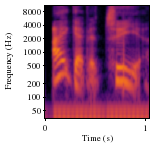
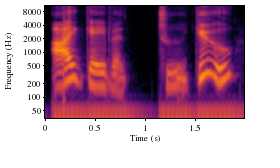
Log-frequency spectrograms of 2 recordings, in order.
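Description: First: Casual "to you" said as "tuh yuh"; reduced schwa vowels. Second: "to you" said carefully, as "too yoo"; full vowels. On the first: Teacher showing informal conversation, "to you" reduced to schwa. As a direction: relax "to you" into quick uh sounds. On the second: Teacher contrasting careful speech with informal, full vowels in "to you". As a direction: give "to" and "you" their full oo vowels, unhurried. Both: Shown as a demonstration. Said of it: "we even reduce to a simple uh sound the vowels".

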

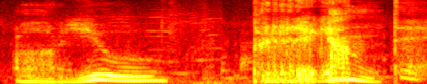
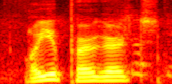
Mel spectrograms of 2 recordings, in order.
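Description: First: "pregante" with rolled r and full ending -AN-teh; drawn-out mock mispronunciation of "pregante"; mangled mispronunciation. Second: "pergert" as two blunt syllables, PER-gert; mock-botched word "pergert", ending in a hard t; mangled mispronunciation. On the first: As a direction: say "pregante" grandly, in three syllables. Deliberately mangled meme question. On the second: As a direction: say "pergert" short, without the rolled r. Second mangling of same question.

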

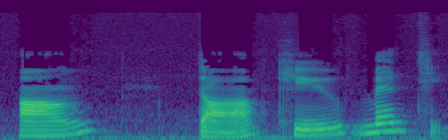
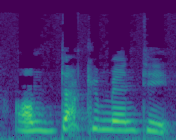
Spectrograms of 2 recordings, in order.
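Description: First: "undocumented" drawn out very slowly, stressed beats separated; syllable by syllable. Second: Said in the usual way. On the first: Shown as a demonstration. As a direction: break "undocumented" into slow syllables, UN, DOC, MENT standing out. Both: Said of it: "几个重音".

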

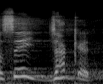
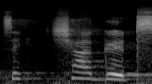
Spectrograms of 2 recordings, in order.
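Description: First: Said in the usual way. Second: Slow "jacket" turned into "chagget"; child's Kisii-accented "jacket", like "chagget"; Sokoro's mispronunciation. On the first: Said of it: "it is jacket. So say jacket". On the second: Retold or imitated. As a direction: repeat "jacket" with ch for j and g for k. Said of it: "very deep Kisii accent".

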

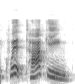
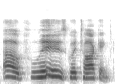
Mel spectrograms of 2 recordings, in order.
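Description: First: "quit" punched, slow and falling; firm instruction. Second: Slow, weary, drawn-out plea; bored plea. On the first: Shown as a demonstration. Teacher instructing presenters, firm and slow. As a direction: state "quit talking" as a firm rule. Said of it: "original instruction". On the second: Retold or imitated. Bored viewer pleading with a droning presenter, weary and slow. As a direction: sigh it out like a bored webinar viewer. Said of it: "you're just like".

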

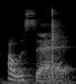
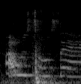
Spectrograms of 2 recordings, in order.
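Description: First: Said in the usual way. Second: "so" pitched up high in "I was so sad"; stress on so. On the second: Shown as a demonstration. "so" lifted high to stress how sad she was. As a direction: lean hard on "so", up high and sadly.

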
